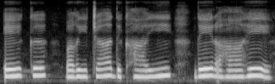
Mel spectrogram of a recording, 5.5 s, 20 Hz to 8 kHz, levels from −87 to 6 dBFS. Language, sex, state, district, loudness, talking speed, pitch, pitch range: Hindi, female, Madhya Pradesh, Bhopal, -13 LUFS, 65 wpm, 210 Hz, 195-225 Hz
